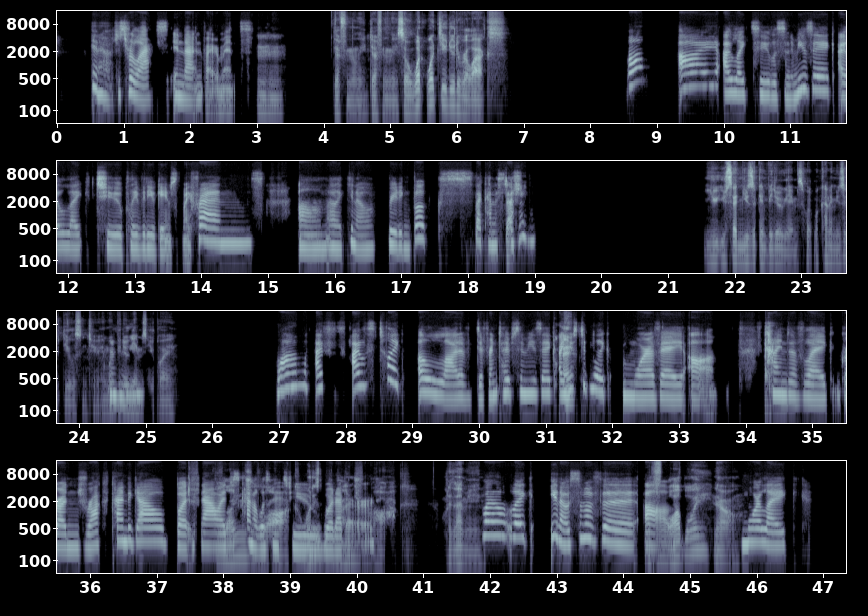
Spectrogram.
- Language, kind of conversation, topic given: English, advice, How can I balance work and personal life?
- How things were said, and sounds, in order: chuckle; tapping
